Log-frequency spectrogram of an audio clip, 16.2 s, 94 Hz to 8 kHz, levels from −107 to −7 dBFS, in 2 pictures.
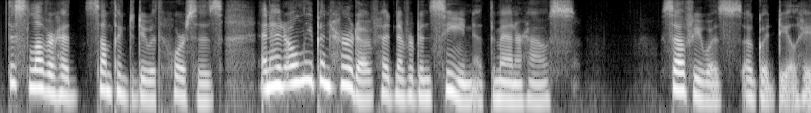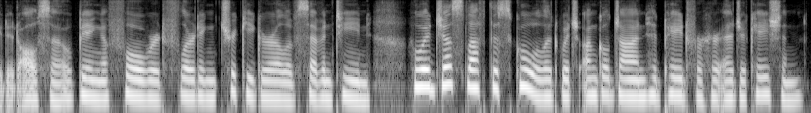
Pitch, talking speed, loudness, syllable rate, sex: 190 Hz, 190 wpm, -20 LUFS, 5.1 syllables/s, female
